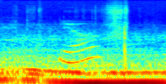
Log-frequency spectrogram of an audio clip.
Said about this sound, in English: Why are you so excited about a truck? No, it just sounded like really loud.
